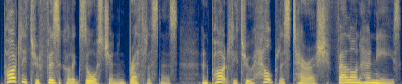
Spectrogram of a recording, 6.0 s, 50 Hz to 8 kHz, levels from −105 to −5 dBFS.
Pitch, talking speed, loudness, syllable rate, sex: 195 Hz, 160 wpm, -21 LUFS, 4.7 syllables/s, female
